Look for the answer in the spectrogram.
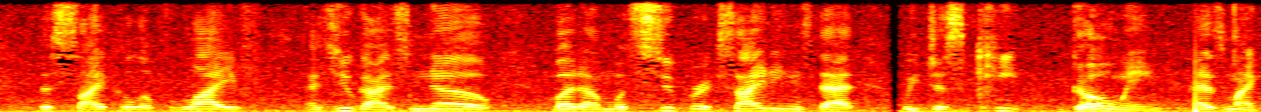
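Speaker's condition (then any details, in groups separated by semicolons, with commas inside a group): No condition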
